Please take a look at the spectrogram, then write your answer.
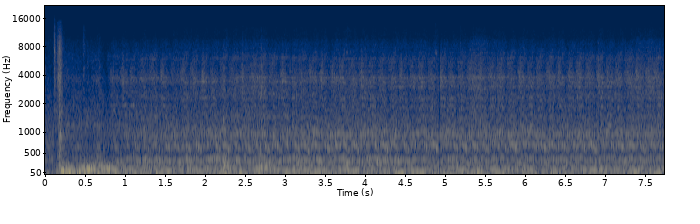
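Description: A cold old truck engine cranks steadily without firing, a continuous close rhythmic churning of the starter after a brief clunk at the start.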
